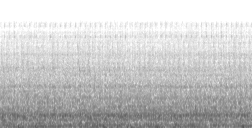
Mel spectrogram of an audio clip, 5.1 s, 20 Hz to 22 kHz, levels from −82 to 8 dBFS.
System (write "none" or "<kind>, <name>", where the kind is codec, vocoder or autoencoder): vocoder, Vocos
